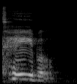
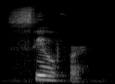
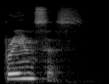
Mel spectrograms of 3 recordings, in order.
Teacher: The stress is mostly placed on the first syllables.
